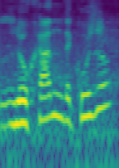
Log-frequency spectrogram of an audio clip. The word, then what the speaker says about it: Luján de Cuyo: But you're in the, let's see if I can say this correctly, Luján de Cuyo? – Yes. – How should I say it? – Yes, exactly. It's called Luján de Cuyo.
